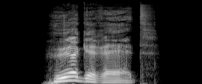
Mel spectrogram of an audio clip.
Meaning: hearing aid
- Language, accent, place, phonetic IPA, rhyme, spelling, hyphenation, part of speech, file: German, Germany, Berlin, [ˈhøːɐ̯ɡəˌʁɛːt], -ɛːt, Hörgerät, Hör‧ge‧rät, noun, De-Hörgerät.ogg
